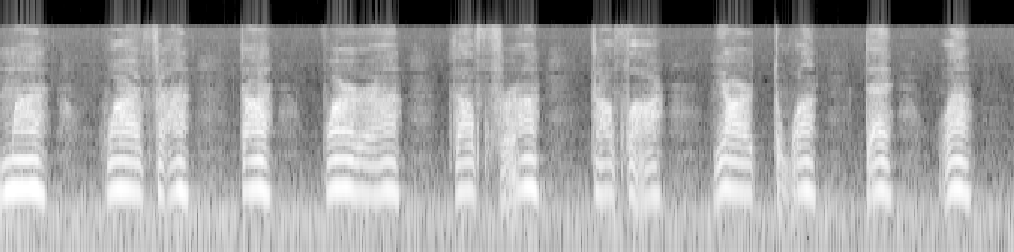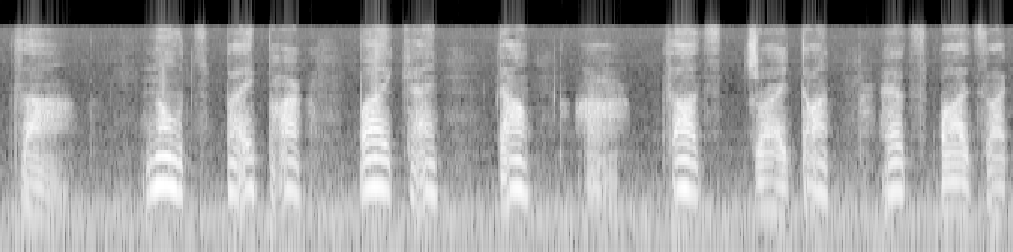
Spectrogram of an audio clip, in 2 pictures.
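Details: Patient with spastic dysarthria reading a paragraph aloud during a clinical speech assessment in a university teaching recording; spastic dysarthria.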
